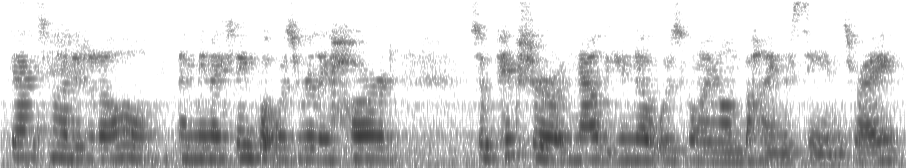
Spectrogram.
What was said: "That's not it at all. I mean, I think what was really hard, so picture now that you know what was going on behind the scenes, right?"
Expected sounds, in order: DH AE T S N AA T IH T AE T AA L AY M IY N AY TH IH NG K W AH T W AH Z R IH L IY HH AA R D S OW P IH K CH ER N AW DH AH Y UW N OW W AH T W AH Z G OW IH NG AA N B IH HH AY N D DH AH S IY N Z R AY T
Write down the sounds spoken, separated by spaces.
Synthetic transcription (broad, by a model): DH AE T S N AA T IH T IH T AA L AY M IY N AY TH IH NG K W AH T W AH Z R IH L IY HH AA R D S OW P IH K CH ER N AW DH AH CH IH N OW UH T W AH Z G OW IH NG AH N B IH HH AY N DH AH S IY N Z R AY T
